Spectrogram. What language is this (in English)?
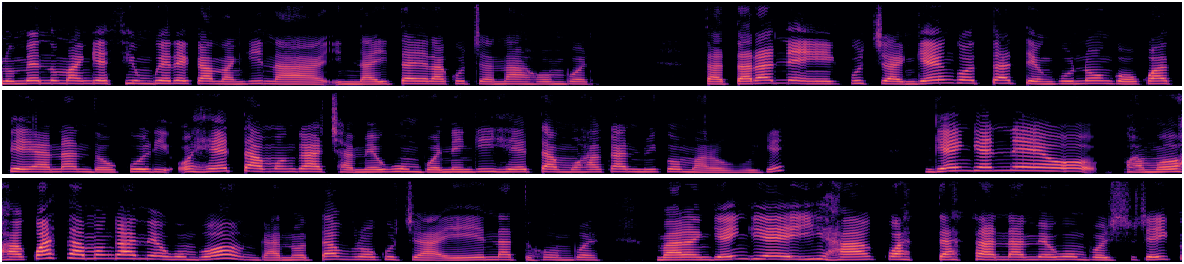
Kwambi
